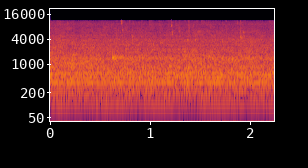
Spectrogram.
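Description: Aquarium filtration water noise: a steady bubbling, trickling wash of water with a faint steady hum beneath it.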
